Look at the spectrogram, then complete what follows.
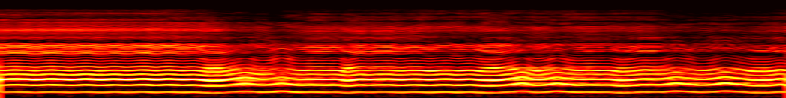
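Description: A man singing a sholawat, holding one long melismatic vowel: the note is held steady for about a second and a half, then wavers in quick ornamental turns. The voice is alone, with no accompaniment.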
